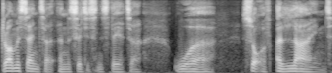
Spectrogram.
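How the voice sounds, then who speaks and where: A dark, mellow tone at a fairly slow pace, on a very clean recording with a silent background. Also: man. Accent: English. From England. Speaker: community drama director. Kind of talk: casual chat.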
